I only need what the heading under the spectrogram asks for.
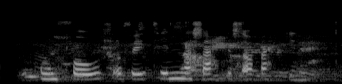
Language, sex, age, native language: Icelandic, female, 15, Icelandic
